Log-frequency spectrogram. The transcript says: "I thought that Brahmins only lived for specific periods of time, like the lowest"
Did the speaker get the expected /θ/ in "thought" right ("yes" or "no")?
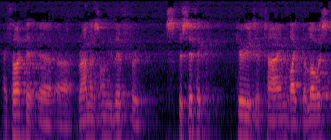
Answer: yes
